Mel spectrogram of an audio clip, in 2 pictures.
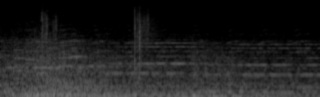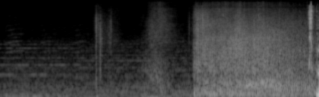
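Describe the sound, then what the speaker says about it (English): A rumbling, broadband blast from the video game Final Fantasy XIV erupts near the end after several seconds of quiet game ambience and faint soft effects, then holds steady and loud. "Explosion."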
